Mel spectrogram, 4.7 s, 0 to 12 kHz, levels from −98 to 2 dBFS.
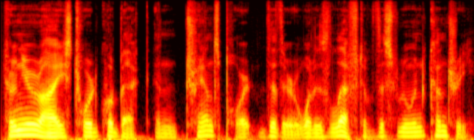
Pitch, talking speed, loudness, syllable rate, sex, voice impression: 95 Hz, 190 wpm, -18 LUFS, 4.5 syllables/s, male, very masculine, slightly middle-aged, thick, cool, sincere, calm, slightly mature, wild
